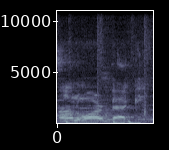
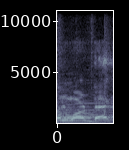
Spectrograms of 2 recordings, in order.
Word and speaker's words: Anuarbek: Properly, it's pronounced Anuarbek. So it's not like a rolled R? It's not R? I guess it can be. The way I've told people, like, we pronounce this, like, A-N-W-A-R, Anwar. Yeah. Anuarbek. Like, the root of my name is Anwar, and then Beck is, like, used to be a surname back in the olden days Beck.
